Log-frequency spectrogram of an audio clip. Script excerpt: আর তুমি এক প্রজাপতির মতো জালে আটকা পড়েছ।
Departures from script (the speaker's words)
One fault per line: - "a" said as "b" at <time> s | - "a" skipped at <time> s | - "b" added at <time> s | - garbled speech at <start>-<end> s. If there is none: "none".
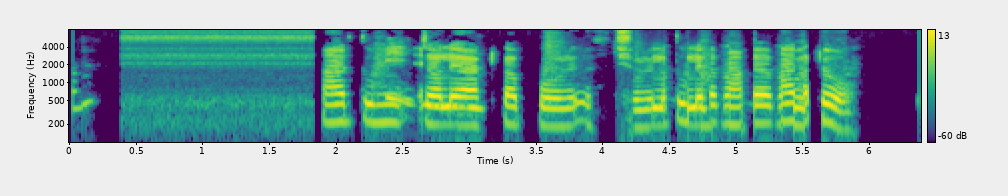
- "এক প্রজাপতির মতো" skipped at 2.5 s
- garbled speech at 4.2-5.7 s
